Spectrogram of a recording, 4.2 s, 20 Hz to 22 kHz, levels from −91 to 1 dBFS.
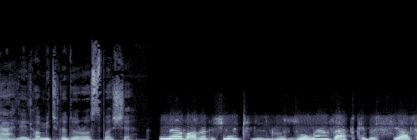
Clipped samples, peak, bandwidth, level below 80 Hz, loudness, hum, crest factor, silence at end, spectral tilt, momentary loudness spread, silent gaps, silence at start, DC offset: under 0.1%; -6 dBFS; 15 kHz; -52 dBFS; -23 LUFS; none; 16 dB; 0 s; -6 dB/octave; 12 LU; none; 0 s; under 0.1%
